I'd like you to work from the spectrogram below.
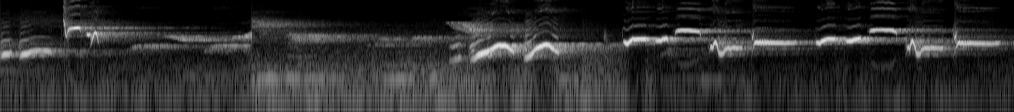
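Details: White-rumped shama morning song used to train other shamas to sing: a varied run of clear whistles, from low rising notes to long flat tones, then quick chirpy upslurred phrases, with a faint low hum behind.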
